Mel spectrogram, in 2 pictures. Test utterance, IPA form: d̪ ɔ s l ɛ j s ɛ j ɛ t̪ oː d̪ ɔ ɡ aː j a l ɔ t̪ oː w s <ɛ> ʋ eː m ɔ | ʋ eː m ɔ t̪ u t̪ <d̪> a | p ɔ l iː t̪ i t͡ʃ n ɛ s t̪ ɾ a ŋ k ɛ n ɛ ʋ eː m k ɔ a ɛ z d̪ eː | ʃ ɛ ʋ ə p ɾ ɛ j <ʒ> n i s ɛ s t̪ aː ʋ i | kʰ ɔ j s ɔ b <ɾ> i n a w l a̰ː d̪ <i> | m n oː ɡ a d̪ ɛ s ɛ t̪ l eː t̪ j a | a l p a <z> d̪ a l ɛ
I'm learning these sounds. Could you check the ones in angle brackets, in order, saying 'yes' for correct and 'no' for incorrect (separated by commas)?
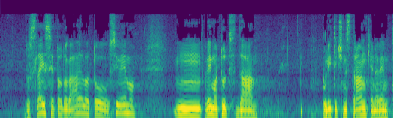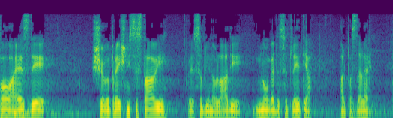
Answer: no, yes, no, no, yes, yes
